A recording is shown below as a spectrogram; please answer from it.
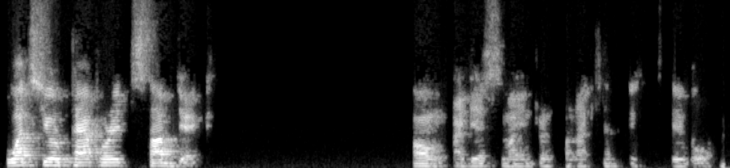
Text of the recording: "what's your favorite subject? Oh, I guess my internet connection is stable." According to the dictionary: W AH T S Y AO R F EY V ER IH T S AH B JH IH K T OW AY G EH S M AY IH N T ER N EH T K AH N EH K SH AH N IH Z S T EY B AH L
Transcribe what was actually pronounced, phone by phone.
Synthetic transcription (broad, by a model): W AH T S Y AO R P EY P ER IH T S AH B JH IH K T OW AY G EH S M AY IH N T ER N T K AH N EH K SH AH N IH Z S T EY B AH L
